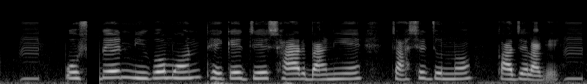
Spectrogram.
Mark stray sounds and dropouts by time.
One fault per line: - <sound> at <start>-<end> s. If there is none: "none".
- dropout at 0.9-1.0 s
